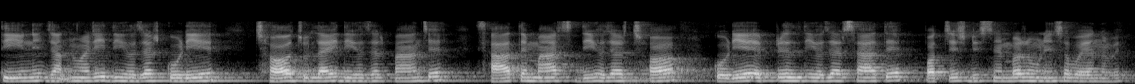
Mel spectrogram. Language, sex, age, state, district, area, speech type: Odia, male, 18-30, Odisha, Khordha, rural, spontaneous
